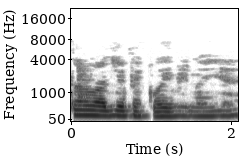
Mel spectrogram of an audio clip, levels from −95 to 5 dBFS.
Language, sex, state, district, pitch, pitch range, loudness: Hindi, male, Bihar, Araria, 135 Hz, 125-140 Hz, -16 LUFS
